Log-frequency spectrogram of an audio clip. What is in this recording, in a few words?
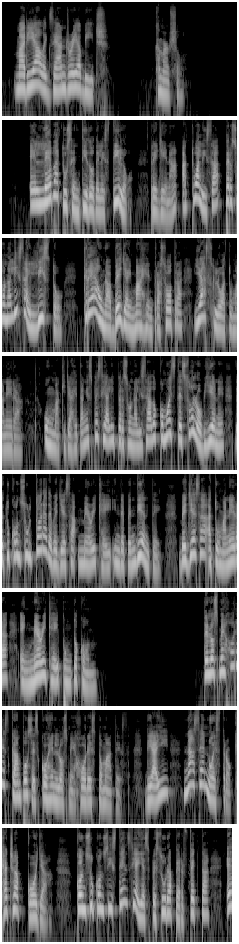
languages female spanish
